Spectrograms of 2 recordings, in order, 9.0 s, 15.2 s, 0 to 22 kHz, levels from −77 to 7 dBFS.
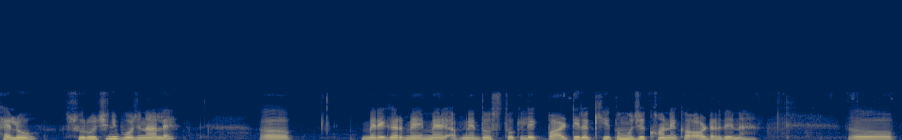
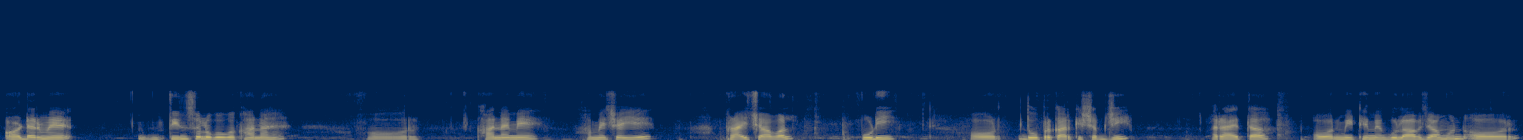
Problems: background sounds at intervals, background conversations at intervals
